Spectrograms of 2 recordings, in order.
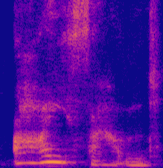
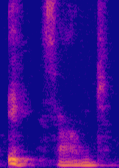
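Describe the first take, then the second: First: Long "I" as in ice; letter "I" said as its long vowel, as in iron; long I sound. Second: Short "I" as in ink; letter "I" said as its short phonics sound, ih. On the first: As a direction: say "I" like the word eye. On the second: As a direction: say "I" as a short clipped vowel, like the start of igloo. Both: Shown as a demonstration. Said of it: "some of our pictures start with our I sound".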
